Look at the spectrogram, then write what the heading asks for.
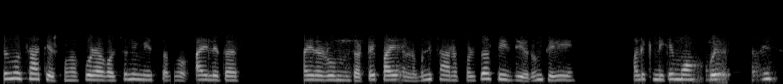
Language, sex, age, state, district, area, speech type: Nepali, female, 30-45, West Bengal, Darjeeling, rural, conversation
